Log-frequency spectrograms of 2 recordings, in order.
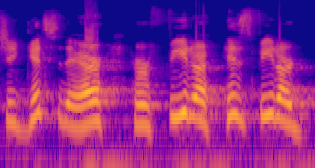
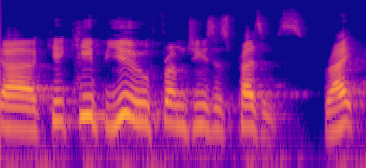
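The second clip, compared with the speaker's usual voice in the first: ordinary talk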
